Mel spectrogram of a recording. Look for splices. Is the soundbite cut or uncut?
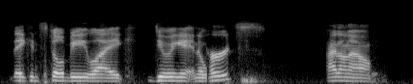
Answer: cut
